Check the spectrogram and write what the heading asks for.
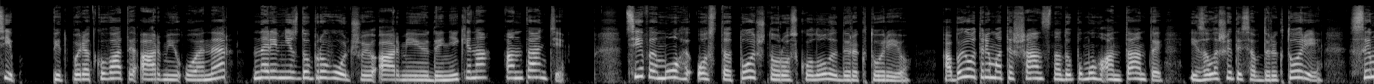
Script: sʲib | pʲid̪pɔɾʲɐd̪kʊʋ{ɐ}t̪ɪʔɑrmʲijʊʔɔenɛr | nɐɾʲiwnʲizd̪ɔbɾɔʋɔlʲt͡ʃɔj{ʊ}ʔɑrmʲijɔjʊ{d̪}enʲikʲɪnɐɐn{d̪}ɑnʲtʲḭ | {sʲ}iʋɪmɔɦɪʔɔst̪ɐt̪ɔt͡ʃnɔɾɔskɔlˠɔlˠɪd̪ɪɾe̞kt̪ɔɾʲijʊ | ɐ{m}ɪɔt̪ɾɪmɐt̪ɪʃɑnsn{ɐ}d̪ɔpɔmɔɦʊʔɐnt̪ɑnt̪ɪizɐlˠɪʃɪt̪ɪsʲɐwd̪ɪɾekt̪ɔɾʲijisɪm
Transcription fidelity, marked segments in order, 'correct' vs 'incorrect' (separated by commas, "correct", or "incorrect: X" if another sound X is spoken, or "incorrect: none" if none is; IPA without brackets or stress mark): incorrect: ɑ, correct, correct, incorrect: t̪, incorrect: t͡sʲ, incorrect: b, correct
